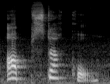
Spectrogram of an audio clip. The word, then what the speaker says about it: obstacle: That's why we stress on the first syllable. Or obstacle.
